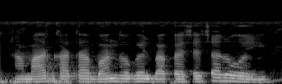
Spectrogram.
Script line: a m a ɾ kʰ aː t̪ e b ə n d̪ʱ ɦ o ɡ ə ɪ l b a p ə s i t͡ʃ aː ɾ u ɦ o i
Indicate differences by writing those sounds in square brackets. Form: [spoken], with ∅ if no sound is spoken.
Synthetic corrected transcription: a m a ɾ kʰ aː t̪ [a] b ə n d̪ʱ ɦ o ɡ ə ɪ l b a [k] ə s [e] t͡ʃ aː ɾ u ɦ o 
